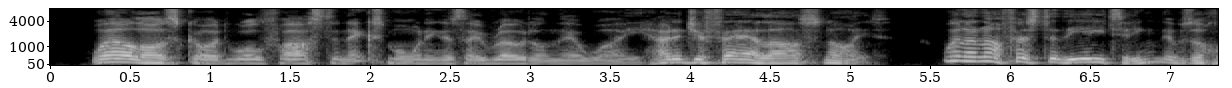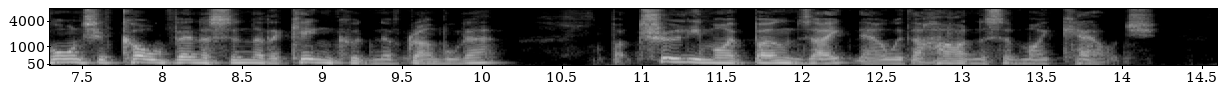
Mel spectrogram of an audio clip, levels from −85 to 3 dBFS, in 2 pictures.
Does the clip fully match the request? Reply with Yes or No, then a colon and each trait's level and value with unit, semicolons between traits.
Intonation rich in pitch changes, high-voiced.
No: wide, 5.9 semitones; low, 130 Hz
